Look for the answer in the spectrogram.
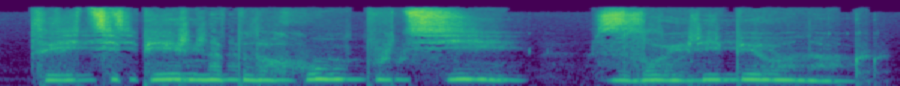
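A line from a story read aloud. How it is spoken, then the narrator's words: Quiet inner voice. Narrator (Russian): внутренний голос тихонько сказал ей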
